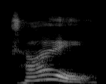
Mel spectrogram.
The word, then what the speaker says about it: thigh: आपने तेजी से मिला के पढ़ना है, थाई। जिस स्पेलिंग आपने याद रखने हैं वो है THIGH, थाई।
